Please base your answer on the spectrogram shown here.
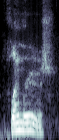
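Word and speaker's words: Flamme Rouge: was good tooo flm it's pronounced Flem y flam Rouge Flem Rouge okay means red flag red flag yeah yeah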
